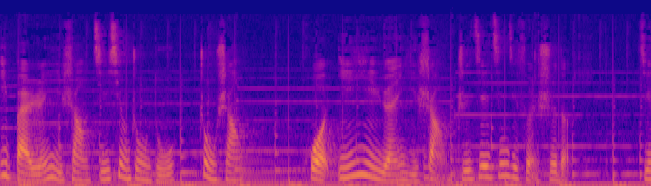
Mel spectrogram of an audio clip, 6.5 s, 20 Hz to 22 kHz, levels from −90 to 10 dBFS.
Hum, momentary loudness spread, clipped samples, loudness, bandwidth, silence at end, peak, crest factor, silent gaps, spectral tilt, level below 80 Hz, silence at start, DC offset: none; 15 LU; under 0.1%; -29 LUFS; 16 kHz; 0 s; -8 dBFS; 20 dB; none; -6 dB/octave; -40 dBFS; 0 s; under 0.1%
